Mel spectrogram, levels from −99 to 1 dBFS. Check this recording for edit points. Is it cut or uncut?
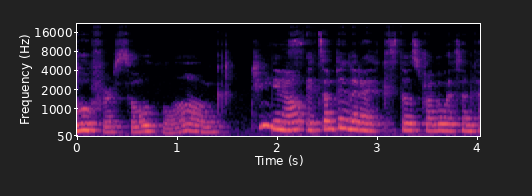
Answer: cut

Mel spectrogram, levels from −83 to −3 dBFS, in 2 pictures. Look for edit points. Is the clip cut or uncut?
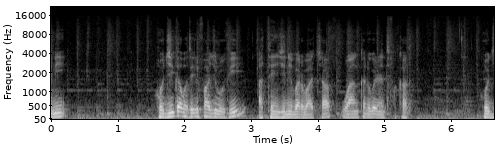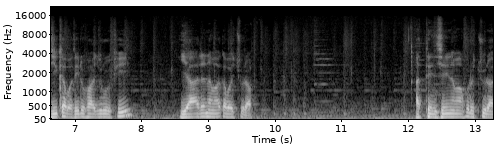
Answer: uncut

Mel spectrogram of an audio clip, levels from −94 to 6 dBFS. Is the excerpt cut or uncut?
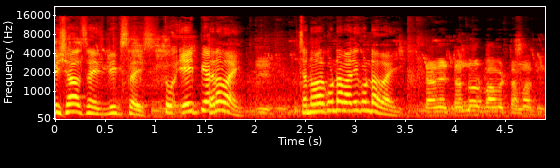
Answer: cut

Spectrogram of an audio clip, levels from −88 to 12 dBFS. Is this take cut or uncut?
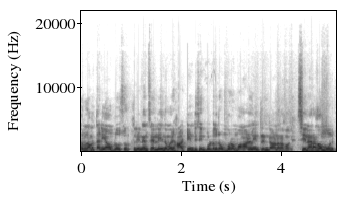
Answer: cut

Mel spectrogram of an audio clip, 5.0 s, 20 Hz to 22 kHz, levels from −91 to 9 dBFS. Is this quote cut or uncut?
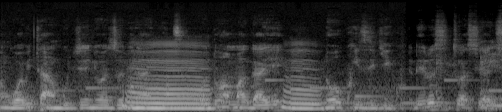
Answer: cut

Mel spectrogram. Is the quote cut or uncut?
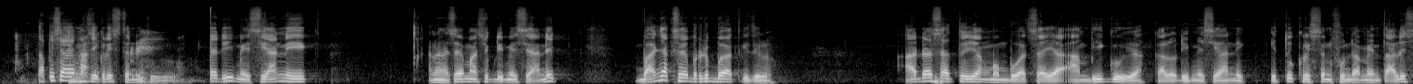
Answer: cut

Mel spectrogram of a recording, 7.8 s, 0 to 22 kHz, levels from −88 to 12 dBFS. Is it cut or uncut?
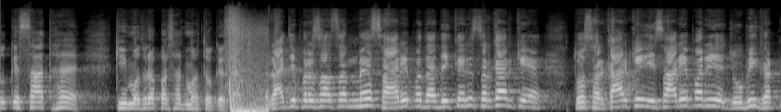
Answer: cut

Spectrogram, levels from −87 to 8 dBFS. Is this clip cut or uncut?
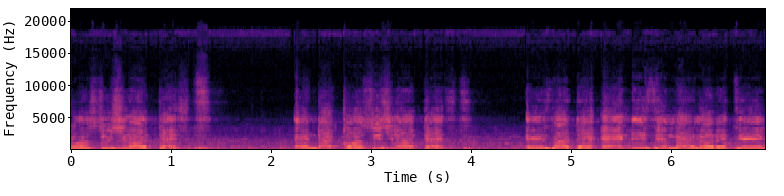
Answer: uncut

